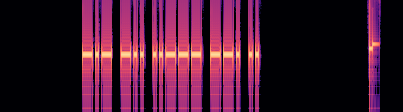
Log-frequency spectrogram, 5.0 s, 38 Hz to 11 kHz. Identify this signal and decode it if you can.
Morse code, heard as a keyed tone, about 27 wpm, 700 Hz. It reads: KD2GI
